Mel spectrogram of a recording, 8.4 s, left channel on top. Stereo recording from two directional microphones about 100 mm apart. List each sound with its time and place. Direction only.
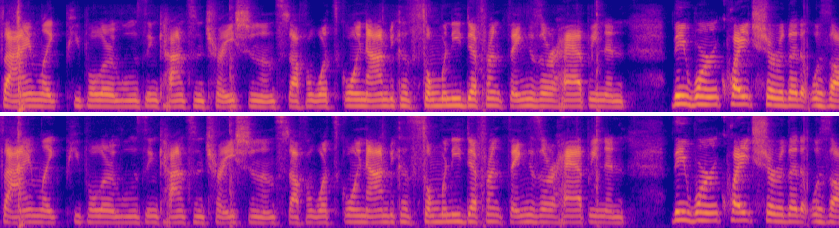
0.0 s speech: 45° left (ahead or behind); by 8.4 s 25° left (ahead or behind)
